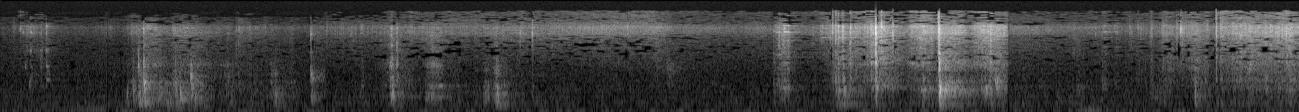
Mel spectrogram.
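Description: Knife cutting through a crisp toasted sandwich on a wooden board: a cluster of short rasping crunches, loudest about four to five seconds in, after fainter scattered clicks and rustles.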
